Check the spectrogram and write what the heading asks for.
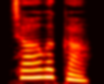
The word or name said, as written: ಚಿವಿಕೆ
